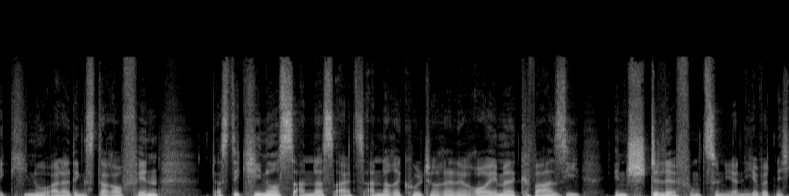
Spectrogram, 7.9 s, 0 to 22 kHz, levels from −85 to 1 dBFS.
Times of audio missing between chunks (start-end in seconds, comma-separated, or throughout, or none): none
